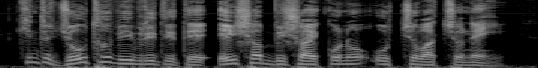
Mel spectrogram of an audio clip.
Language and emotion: Bengali, neutral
